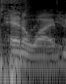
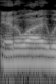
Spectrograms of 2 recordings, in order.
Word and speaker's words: Anoa'i: the Anoa'i family, which is the Anoa'i, yeah. – Anoa'i, which is the Rock's family, Roman Reigns.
